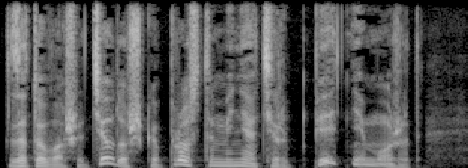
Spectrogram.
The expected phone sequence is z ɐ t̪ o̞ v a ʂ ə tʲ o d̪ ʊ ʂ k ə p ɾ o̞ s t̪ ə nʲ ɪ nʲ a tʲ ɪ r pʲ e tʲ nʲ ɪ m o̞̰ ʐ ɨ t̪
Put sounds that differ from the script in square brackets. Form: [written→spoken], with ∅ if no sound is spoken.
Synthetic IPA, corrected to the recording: z ɐ t̪ o̞ v a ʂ ə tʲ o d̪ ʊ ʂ k ə p ɾ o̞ s t̪ ə [nʲ→mʲ] ɪ nʲ a tʲ ɪ r pʲ e tʲ nʲ ɪ m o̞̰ ʐ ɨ t̪

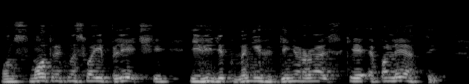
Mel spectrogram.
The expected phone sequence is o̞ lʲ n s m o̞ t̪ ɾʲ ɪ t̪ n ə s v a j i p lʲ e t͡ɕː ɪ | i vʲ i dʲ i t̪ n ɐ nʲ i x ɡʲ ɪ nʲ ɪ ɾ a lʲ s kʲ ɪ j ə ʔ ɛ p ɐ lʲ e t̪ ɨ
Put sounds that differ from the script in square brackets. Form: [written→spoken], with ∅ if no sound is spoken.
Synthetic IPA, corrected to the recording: o̞ [lʲ→∅] n s m o̞ t̪ ɾʲ ɪ t̪ n ə s v [a→ɐ] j i p lʲ e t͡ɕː ɪ | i vʲ i dʲ [i→ɪ] t̪ n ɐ nʲ i x ɡʲ ɪ nʲ ɪ ɾ a lʲ s kʲ ɪ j ə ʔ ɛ p ɐ lʲ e t̪ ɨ

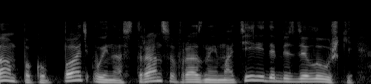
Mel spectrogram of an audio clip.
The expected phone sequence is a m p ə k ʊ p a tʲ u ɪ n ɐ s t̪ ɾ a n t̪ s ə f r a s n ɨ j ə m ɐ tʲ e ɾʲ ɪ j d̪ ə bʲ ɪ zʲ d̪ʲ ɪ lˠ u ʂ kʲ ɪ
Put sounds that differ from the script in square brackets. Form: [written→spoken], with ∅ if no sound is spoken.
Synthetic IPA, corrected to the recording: a m p ə k ʊ p a tʲ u ɪ n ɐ s t̪ ɾ a n t̪ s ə f r a [s→z] n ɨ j ə m ɐ tʲ e ɾʲ ɪ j d̪ ə bʲ ɪ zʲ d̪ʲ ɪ lˠ u ʂ kʲ ɪ

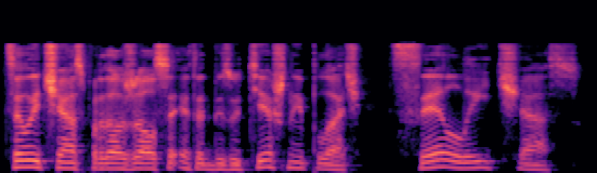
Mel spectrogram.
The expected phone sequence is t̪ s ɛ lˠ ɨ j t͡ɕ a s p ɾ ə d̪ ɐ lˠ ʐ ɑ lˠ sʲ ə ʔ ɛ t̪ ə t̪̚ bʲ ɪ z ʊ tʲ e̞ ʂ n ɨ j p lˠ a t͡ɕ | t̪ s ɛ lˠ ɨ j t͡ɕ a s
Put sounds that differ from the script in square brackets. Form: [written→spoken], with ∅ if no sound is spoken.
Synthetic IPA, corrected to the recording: t̪ s ɛ lˠ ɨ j t͡ɕ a s p ɾ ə d̪ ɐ lˠ ʐ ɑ lˠ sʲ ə ʔ ɛ t̪ ə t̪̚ bʲ ɪ z ʊ tʲ e̞ ʂ n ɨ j p lˠ a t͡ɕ | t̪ s ɛ lˠ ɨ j t͡ɕ a s

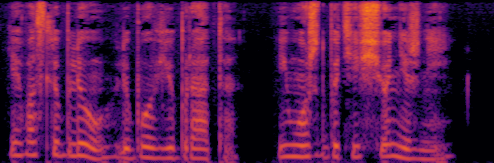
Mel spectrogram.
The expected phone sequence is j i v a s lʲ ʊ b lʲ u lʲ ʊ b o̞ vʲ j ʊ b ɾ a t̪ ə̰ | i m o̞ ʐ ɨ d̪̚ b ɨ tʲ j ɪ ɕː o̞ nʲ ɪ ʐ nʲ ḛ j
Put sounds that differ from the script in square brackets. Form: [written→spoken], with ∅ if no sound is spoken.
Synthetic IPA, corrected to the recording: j [i→a] v a s lʲ ʊ b lʲ u lʲ ʊ b o̞ vʲ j ʊ b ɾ a t̪ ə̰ | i m o̞ ʐ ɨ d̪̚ b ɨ tʲ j ɪ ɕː o̞ nʲ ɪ ʐ nʲ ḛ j

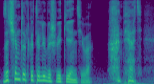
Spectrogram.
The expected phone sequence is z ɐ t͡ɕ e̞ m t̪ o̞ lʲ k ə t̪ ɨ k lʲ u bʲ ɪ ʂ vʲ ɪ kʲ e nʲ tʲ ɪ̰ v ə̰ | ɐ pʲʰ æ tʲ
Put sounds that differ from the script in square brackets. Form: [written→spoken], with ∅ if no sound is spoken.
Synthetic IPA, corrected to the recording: z ɐ t͡ɕ e̞ m t̪ o̞ lʲ k ə t̪ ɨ [k→∅] lʲ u bʲ ɪ ʂ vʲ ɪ kʲ e nʲ tʲ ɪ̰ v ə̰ | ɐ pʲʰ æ tʲ

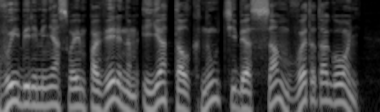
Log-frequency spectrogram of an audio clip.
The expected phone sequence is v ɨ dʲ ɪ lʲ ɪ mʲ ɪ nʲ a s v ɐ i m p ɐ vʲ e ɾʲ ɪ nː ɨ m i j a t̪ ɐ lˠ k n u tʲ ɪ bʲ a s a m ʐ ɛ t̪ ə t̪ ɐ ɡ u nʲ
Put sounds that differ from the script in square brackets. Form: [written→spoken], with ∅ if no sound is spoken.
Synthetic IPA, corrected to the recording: v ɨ [dʲ→bʲ] ɪ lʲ ɪ mʲ ɪ nʲ a s v ɐ i m p ɐ vʲ e ɾʲ ɪ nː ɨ m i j a t̪ ɐ lˠ k n u tʲ ɪ bʲ a s a m [ʐ→v] ɛ t̪ ə t̪ ɐ ɡ [u→o] nʲ

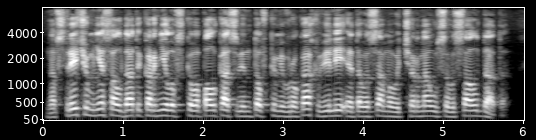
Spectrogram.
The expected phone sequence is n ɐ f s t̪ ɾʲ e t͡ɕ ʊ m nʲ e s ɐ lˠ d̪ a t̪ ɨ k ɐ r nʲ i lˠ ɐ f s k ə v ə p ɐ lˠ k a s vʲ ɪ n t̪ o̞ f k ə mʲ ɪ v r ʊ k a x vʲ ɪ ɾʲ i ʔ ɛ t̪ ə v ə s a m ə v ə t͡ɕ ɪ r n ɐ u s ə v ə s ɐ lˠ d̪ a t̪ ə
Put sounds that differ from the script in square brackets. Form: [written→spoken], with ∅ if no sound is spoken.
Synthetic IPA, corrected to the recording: n ɐ f s t̪ ɾʲ e t͡ɕ ʊ m nʲ e s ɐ lˠ d̪ a t̪ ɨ k ɐ r nʲ i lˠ [ɐ→ə] f s k ə v ə p ɐ lˠ k a s vʲ ɪ n t̪ o̞ f k ə mʲ ɪ v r ʊ k a x vʲ ɪ [ɾʲ→lʲ] i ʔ ɛ t̪ ə v ə s a m ə v ə t͡ɕ ɪ r n ɐ u s ə v ə s ɐ lˠ d̪ a t̪ ə

